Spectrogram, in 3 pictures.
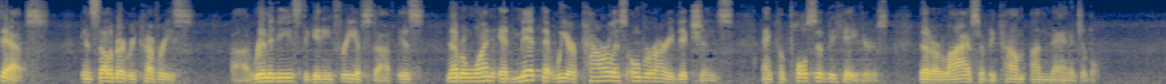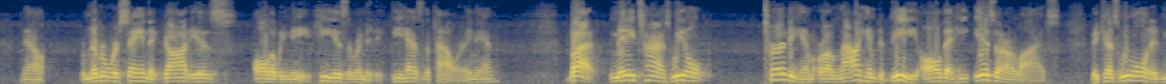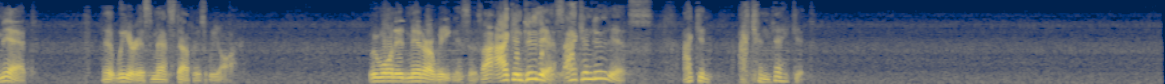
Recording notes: At Victory Christian Center in Bloomington, Illinois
